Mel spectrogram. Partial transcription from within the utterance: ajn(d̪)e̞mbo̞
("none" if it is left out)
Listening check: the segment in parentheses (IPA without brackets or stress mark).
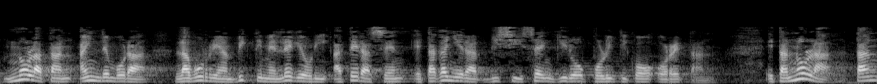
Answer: d̪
